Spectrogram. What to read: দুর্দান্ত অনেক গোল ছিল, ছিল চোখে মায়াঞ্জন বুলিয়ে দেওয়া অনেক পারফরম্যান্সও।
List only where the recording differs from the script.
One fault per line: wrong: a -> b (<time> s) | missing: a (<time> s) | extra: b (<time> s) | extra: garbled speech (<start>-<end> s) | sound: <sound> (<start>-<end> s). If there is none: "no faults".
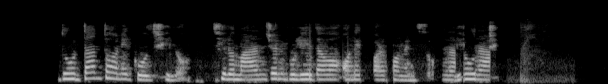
missing: চোখে (2.3 s)
extra: garbled speech (4.4-5.0 s)
sound: thud (5.2-5.5 s)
